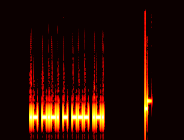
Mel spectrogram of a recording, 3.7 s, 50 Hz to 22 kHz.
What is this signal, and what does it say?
Morse code, heard as a keyed tone, about 38 wpm, 700 Hz. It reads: ACTOR
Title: Sentences from Top 1500 Words - New Word Drill - 40wpm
